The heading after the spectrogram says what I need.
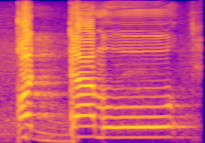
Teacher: دال کو سخت کیا تشدید کی وجہ سے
